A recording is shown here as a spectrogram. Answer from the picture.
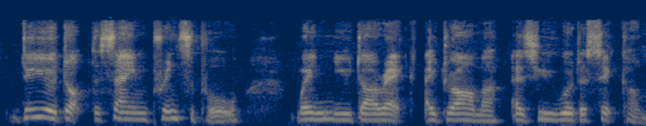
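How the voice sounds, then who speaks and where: Against a quiet background, a woman with a fairly low pitch speaks at a moderate pace in a normal speaking voice with ordinary pitch variation. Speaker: podcast interviewer. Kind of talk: interview question.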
